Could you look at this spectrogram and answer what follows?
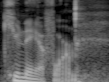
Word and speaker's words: cuneiform: I I don't know if you said cuneiform or carry coniform oh yeah it's cuneiform uh so yeah well they're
